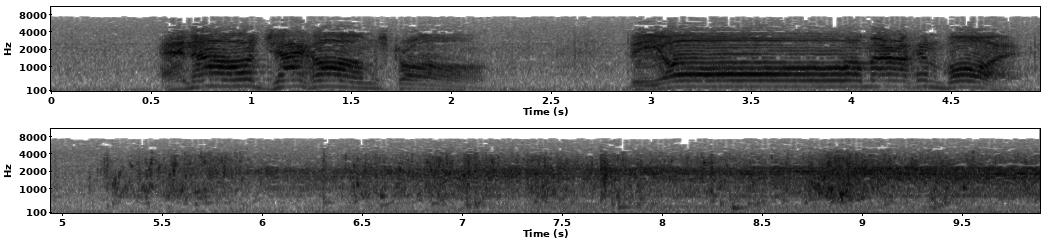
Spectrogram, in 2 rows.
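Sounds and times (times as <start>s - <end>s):
speech: 0.6s - 2.2s, 2.9s - 4.9s
harbor water lapping against the hull of an anchored schooner in Manila Harbor at night: 5.2s - 9.6s.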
